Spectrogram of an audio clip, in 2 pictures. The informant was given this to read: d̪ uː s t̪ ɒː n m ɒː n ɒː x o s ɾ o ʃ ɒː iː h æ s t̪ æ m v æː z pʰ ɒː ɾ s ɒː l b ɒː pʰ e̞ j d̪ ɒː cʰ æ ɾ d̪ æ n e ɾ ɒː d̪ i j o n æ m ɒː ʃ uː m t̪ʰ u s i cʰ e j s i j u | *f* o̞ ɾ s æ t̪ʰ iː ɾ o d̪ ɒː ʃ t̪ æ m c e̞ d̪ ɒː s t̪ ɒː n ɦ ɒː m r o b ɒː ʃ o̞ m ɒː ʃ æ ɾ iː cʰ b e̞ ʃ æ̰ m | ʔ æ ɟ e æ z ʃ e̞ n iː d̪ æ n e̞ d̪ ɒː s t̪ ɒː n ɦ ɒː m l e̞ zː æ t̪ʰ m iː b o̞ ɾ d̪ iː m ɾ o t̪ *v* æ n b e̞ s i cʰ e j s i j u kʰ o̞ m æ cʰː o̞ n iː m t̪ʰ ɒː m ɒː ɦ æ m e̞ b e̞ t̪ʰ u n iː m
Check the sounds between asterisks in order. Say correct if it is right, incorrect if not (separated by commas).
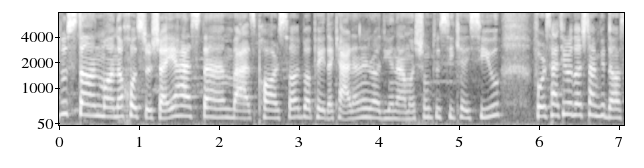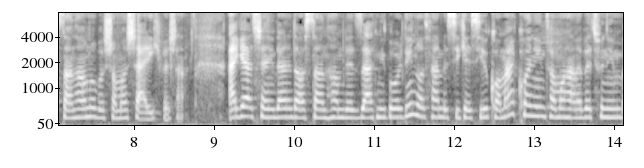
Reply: correct, incorrect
